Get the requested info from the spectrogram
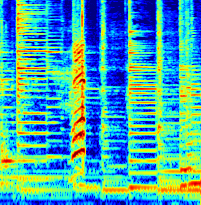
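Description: Background music with acoustic guitar strumming.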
